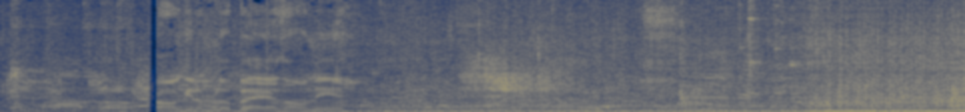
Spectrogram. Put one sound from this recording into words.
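A race car engine idles with a loud, heavy rumble.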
